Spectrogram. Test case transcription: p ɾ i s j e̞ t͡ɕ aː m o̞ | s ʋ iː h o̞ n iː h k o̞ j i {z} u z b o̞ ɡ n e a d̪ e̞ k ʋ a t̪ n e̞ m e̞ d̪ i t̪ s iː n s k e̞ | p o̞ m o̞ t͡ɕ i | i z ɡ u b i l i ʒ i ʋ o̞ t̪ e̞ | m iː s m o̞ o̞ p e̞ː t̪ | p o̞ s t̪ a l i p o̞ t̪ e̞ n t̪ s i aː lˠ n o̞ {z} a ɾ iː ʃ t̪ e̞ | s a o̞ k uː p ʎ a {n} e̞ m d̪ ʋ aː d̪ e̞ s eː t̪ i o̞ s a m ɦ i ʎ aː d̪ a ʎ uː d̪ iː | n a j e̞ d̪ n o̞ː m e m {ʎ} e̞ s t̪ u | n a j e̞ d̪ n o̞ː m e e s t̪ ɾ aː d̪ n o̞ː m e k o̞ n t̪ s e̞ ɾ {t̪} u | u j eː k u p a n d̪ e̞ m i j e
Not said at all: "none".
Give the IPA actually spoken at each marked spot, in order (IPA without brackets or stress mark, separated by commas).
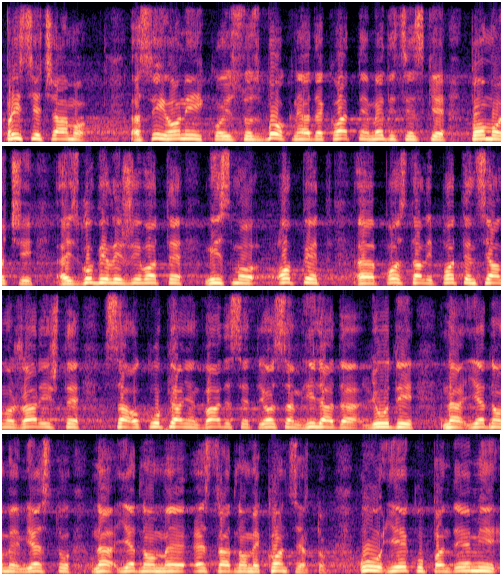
s, ʒ, ɲ, j, t̪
